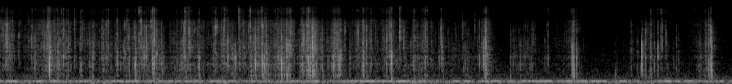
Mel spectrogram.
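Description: A clear plastic zip-lock bag full of clear elastic hair bands, with a ball chain, is scrunched and crinkled in the fingers and then rubbed with the fingertips. Dense, bright crinkling crackles sit over a steady low hum. The crinkling thins out into sparser, sharp rustles toward the end.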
